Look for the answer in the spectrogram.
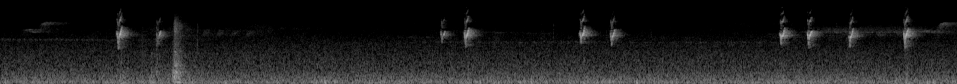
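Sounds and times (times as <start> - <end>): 
two birds calling and chittering: 0.0 - 9.5.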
